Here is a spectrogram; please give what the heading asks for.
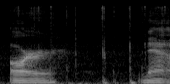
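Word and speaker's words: RNAV: that so our nav by default in viejas is pronounced area navigation but we don't want to say area navigation we want it to say R now if we wanted to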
